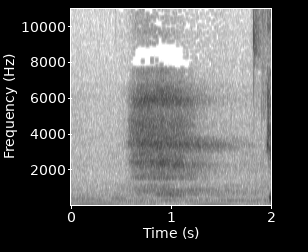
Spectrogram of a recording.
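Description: One deep breath through the nose and mouth, soft and airy. It starts about half a second in and lasts about a second and a half.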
